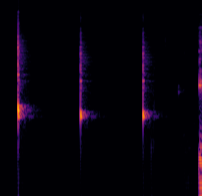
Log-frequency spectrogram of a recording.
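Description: GarageBand for iOS's default metronome click, three evenly spaced clicks a little over half a second apart, the first a little louder than the other two.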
